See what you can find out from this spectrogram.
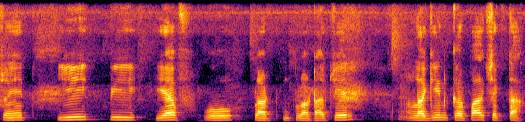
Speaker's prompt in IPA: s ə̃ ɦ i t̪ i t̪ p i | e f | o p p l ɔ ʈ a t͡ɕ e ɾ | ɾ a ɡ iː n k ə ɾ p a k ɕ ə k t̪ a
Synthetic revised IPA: s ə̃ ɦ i t̪ i p i | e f | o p p l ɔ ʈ a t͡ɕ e ɾ | l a ɡ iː n k ə ɾ p a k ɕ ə k t̪ a

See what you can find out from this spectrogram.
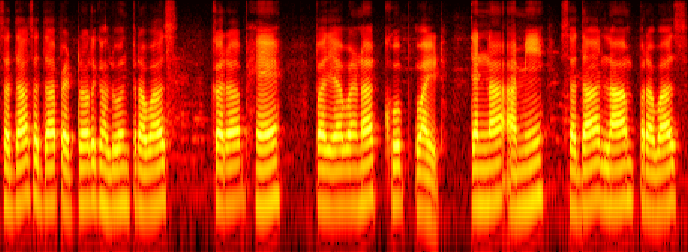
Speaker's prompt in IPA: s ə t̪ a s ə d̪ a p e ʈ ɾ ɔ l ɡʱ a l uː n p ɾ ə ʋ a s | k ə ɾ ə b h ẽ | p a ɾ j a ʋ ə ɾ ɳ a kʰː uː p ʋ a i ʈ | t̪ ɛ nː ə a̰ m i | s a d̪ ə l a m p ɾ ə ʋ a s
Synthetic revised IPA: s ə d̪ a s ə d̪ a p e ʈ ɾ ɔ l ɡʱ a l uː n p ɾ ə ʋ a s | k ə ɾ ə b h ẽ | p ə ɾ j a ʋ ə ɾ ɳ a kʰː uː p ʋ a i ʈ | t̪ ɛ nː a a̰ m i | s ə d̪ a l a m p ɾ ə ʋ a s

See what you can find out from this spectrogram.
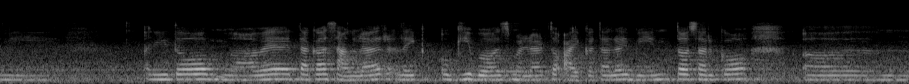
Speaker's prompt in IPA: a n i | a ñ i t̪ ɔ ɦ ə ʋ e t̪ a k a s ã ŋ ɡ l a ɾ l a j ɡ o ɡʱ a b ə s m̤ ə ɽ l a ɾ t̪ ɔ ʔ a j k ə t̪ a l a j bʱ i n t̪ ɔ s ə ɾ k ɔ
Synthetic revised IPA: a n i | a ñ i t̪ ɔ ɦ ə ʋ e t̪ a k a s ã ŋ ɡ l a ɾ l a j k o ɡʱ i b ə s m̤ ə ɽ l a ɾ t̪ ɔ ʔ a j k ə t̪ a l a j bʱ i n t̪ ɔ s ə ɾ k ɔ

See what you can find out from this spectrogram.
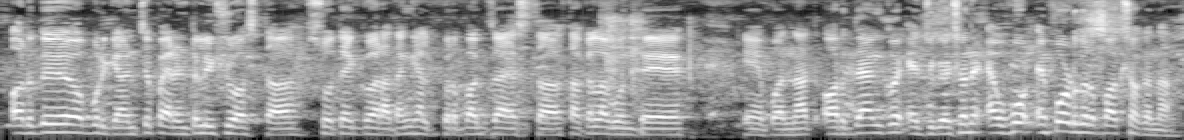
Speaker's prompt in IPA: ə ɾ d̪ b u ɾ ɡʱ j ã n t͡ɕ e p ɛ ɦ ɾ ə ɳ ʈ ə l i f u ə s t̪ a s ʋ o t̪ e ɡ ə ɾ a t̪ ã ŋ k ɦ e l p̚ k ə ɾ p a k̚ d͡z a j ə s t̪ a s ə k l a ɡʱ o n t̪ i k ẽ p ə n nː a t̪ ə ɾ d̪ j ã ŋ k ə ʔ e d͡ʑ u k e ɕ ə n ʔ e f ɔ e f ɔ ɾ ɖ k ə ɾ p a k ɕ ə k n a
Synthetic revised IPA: ə ɾ d̪ b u ɾ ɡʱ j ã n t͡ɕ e p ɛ ɾ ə ɳ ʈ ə l i ɕ u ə s t̪ a s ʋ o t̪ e ɡ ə ɾ a t̪ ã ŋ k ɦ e l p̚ k ə ɾ p a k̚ d͡z a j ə s t̪ a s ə k l a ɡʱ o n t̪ e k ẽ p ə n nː a t̪ ə ɾ d̪ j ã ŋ k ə ʔ e d͡ʑ u k e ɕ ə n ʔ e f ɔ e f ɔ ɾ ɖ k ə ɾ p a k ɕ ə k n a

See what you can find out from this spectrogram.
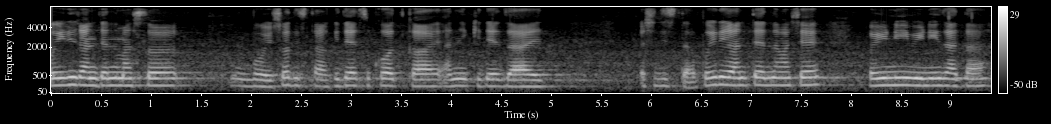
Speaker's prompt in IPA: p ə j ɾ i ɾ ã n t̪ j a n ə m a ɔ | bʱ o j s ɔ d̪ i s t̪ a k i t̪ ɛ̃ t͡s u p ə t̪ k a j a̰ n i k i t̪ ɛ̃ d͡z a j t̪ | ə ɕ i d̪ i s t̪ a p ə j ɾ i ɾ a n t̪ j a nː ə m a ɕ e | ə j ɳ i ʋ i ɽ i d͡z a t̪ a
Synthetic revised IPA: p ə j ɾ i ɾ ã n t̪ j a n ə m a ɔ | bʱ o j s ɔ d̪ i s t̪ a k i t̪ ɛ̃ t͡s u k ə t̪ k a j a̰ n i k i t̪ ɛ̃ d͡z a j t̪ | ə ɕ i d̪ i s t̪ a p ə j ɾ i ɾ a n t̪ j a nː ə m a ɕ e | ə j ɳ i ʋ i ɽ i d͡z a t̪ a

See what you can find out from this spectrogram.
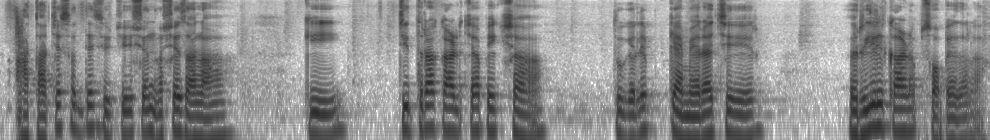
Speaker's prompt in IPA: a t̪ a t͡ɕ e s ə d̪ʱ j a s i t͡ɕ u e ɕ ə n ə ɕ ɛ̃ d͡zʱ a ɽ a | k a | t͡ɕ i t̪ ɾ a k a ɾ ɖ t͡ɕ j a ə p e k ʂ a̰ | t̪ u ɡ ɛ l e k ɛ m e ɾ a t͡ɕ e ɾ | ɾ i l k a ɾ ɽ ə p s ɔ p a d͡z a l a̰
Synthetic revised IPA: a t̪ a t͡ɕ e s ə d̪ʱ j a s i t͡ɕ u e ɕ ə n ə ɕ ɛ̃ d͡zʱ a l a | k i | t͡ɕ i t̪ ɾ a k a ɾ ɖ t͡ɕ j a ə p e k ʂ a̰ | t̪ u ɡ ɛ l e k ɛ m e ɾ a t͡ɕ e ɾ | ɾ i l k a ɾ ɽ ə p s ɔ p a d͡z a l a̰

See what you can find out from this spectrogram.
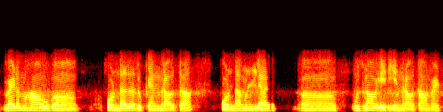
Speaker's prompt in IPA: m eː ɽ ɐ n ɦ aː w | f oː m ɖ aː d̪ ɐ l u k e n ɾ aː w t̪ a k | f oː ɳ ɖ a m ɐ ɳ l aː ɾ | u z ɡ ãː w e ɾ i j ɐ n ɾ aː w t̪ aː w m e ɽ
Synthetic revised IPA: m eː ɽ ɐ m ɦ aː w | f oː ɳ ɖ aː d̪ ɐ l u k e n ɾ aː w t̪ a | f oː ɳ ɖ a m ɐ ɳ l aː ɾ | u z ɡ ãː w e ɾ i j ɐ n ɾ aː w t̪ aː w m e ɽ

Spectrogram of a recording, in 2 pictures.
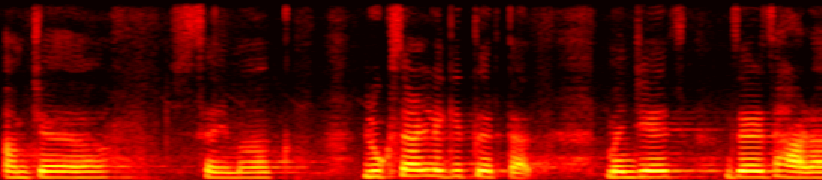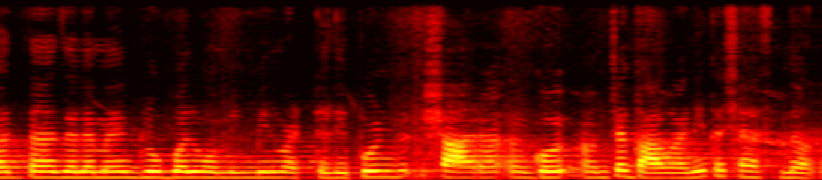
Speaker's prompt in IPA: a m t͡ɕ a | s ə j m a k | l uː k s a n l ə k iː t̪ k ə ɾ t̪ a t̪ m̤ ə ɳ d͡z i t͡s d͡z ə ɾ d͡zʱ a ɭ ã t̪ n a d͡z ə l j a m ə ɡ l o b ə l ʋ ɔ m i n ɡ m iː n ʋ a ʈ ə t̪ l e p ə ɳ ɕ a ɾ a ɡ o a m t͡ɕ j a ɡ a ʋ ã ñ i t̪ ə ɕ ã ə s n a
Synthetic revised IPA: a m t͡ɕ a | s ə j m a k | l u k s a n l ə ɡ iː t̪ k ə ɾ t̪ a t̪ m̤ ə ɳ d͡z e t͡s d͡z ə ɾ d͡zʱ a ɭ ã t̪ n a d͡z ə l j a m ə ɡ l o b ə l ʋ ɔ m i ŋ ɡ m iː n ʋ a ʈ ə t̪ l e p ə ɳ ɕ a ɾ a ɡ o a m t͡ɕ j a ɡ a ʋ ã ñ i t̪ ə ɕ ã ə s n a

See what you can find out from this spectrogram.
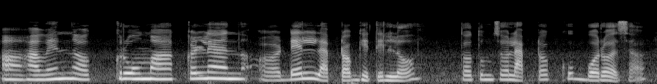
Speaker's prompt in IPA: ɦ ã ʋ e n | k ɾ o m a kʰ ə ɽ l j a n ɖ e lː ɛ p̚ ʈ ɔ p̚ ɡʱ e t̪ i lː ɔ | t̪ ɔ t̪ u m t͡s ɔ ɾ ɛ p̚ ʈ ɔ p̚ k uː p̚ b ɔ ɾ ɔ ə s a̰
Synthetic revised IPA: ɦ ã ʋ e n | k ɾ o m a k ə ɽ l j a n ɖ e lː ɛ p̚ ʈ ɔ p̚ ɡʱ e t̪ i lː ɔ | t̪ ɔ t̪ u m t͡s ɔ l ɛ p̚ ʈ ɔ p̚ kʰ uː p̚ b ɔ ɾ ɔ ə s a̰

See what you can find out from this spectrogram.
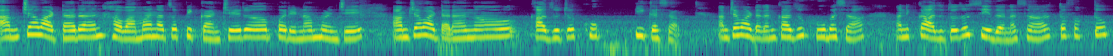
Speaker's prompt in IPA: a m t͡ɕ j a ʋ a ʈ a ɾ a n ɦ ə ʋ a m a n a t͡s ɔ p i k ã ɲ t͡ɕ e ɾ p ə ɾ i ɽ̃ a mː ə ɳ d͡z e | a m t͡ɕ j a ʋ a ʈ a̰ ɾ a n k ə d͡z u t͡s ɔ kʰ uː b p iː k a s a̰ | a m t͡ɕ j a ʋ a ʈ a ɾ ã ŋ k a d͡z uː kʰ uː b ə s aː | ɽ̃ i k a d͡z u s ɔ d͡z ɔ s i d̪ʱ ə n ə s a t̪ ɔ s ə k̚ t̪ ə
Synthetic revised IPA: a m t͡ɕ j a ʋ a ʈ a ɾ a n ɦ ə ʋ a m a n a t͡s ɔ p i k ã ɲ t͡ɕ e ɾ p ə ɾ i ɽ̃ a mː ə ɳ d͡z e | a m t͡ɕ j a ʋ a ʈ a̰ ɾ a n k a d͡z u t͡s ɔ kʰ uː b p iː k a s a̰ | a m t͡ɕ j a ʋ a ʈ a ɾ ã n k a d͡z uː kʰ uː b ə s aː | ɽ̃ i k a d͡z u t͡s ɔ d͡z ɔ s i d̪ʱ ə n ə s a t̪ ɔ f ə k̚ t̪ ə

